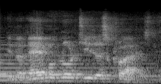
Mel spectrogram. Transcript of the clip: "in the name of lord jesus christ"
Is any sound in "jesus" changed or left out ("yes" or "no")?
no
